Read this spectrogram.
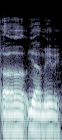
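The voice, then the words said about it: Impression of Matt Saracen. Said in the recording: “That was a very good Saracen impression.”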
